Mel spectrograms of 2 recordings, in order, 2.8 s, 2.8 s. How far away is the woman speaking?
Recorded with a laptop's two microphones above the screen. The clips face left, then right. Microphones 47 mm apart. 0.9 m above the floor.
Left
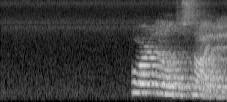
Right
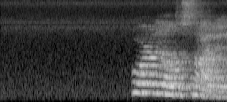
About 4 m.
